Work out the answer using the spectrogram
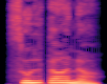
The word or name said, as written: ಸುಲ್ತಾನ್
